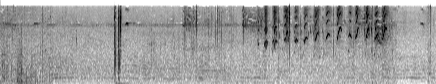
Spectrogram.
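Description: A small fire crackles and pops.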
